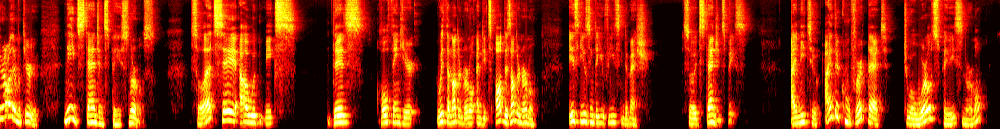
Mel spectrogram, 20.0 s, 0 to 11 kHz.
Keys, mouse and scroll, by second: 6.8 click, 7.8 click, 9.1 click, 13.4 click, 13.5 right click.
